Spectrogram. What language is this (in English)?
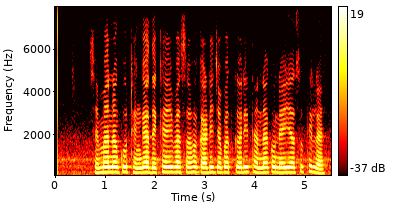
Odia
